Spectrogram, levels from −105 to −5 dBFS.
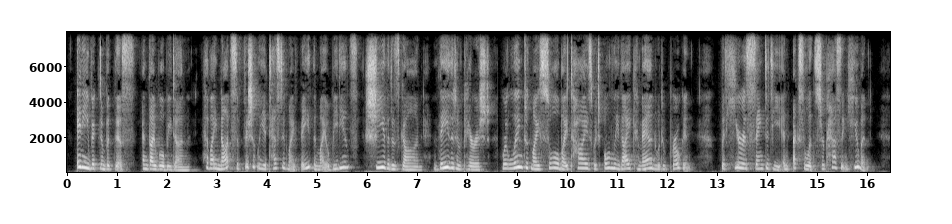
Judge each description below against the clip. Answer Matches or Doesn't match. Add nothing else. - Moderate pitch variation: Matches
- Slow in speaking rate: Doesn't match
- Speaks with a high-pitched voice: Matches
